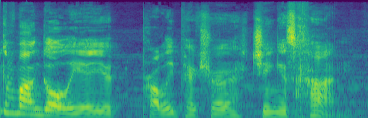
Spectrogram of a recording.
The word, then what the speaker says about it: Genghis Khan: Oh, and a quick side note, for those of you wondering why I'm saying Genghis Khan instead of Genghis Khan, he was Mongolian. That's how it's pronounced in Mongolian, so there you go.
